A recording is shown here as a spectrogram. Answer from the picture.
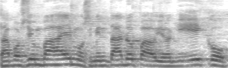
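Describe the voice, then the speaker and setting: Music plays in the background and room echo is audible as the speaker talks with fairly even intonation. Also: man. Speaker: vlogger. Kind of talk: casual chat. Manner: loud; sounds angry.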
